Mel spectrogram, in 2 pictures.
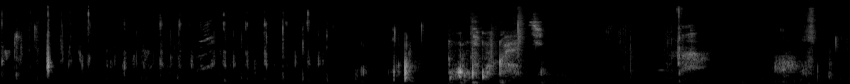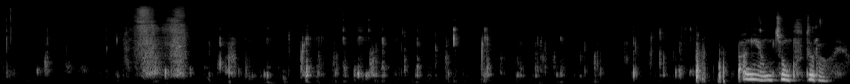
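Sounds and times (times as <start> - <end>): chewing with wet mouth clicks: 0.0 - 4.3, 8.1 - 9.8, 10.6 - 15.8.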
